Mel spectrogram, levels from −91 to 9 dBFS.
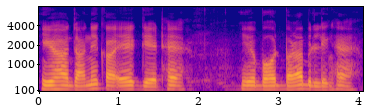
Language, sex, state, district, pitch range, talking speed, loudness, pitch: Hindi, male, Arunachal Pradesh, Lower Dibang Valley, 120-135 Hz, 165 wpm, -16 LUFS, 125 Hz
